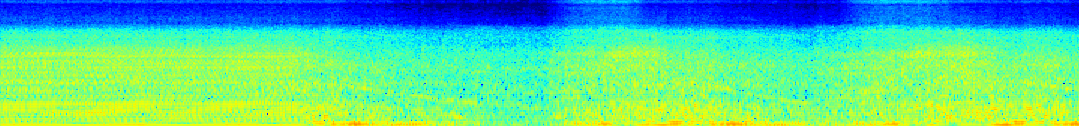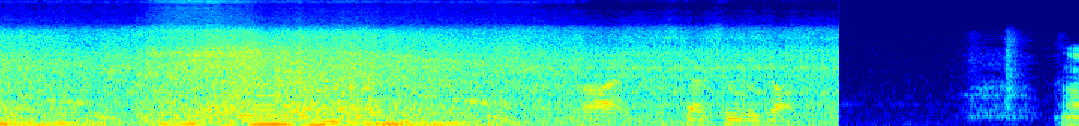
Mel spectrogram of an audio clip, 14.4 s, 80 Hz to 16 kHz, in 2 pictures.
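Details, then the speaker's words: 2007 VW Touran diesel smoking at the EGR/front exhaust: three slow revs over idle with a strained, muffled exhaust note; about 300 mbar back pressure at 2500–3000 rpm suggests a blocked DPF, though sensor readings leave doubt. "now to me it sounds like it is blocked um and on the manometer with the 100 million 300 millibar pressure at two and a half three thousand rpm that is that's too high"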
